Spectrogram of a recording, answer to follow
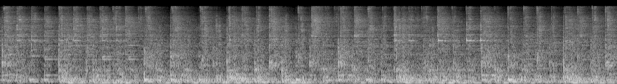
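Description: Percussion played with drumsticks on pots, pans and metal stoves: a steady, fast rhythm of sharp metallic and wooden strikes.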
